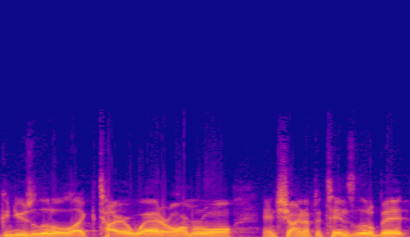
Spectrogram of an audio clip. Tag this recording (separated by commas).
Speech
